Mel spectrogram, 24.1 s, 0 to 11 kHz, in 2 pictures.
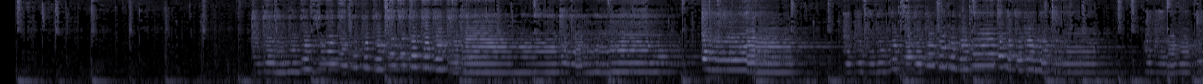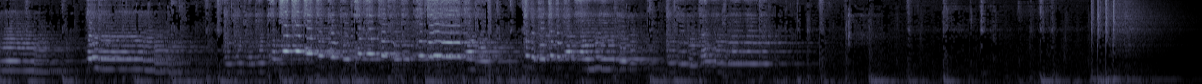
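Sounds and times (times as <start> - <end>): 
buleria solo: 2.5 - 20.4.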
